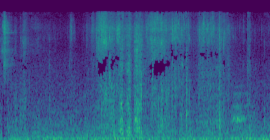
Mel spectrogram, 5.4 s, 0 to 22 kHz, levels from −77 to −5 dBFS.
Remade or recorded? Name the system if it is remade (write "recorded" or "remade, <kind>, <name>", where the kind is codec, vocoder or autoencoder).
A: recorded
